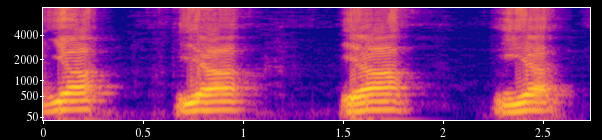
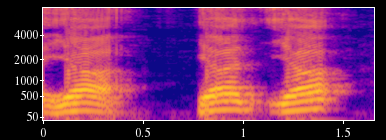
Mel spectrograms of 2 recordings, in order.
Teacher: ಯಾವ ಭಾಗದಲ್ಲೂ ಮುಟ್ತಾ ಇಲ್ಲ ಆದ್ರೆ ಅದರ ಜೊತೆಗೆ ಗಾಳಿ ಸೇರಿ ನಾಲಿಗೆ ಜೊತೆಗೆ ಗಾಳಿ ಸೇರಿ ಯ ಹೊರಗೆ ಬರ್ತಾ ಇದೆ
